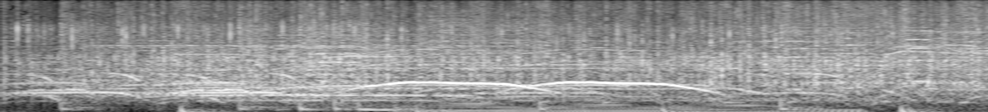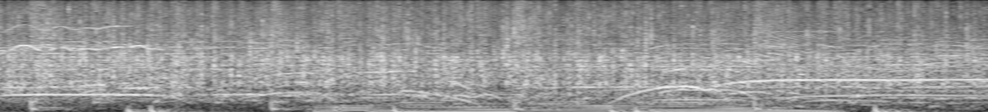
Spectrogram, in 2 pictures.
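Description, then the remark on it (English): A large audience claps and cheers steadily for the full stretch as a stand-up comedian is welcomed to the stage, a dense, sustained wash of applause mixed with loud upbeat music playing over it. “Oh my God, thanks for clapping for so long.”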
